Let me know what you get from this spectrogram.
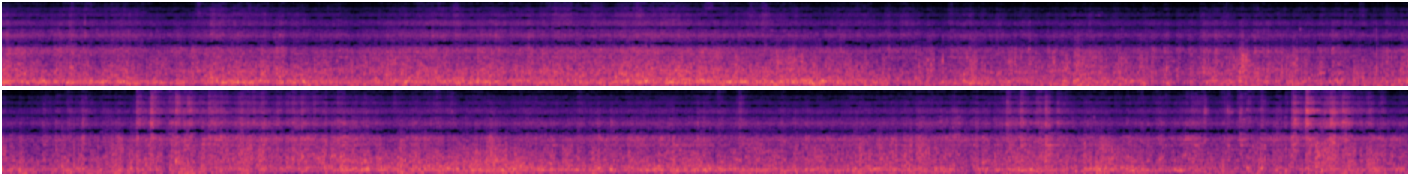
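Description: Passenger train running at speed, heard from an open coach door: a loud, steady rumble of wheels on the track.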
